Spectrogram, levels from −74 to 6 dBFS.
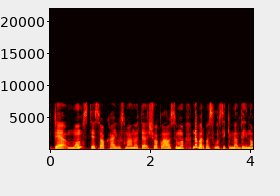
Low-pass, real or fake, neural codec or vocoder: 7.2 kHz; real; none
